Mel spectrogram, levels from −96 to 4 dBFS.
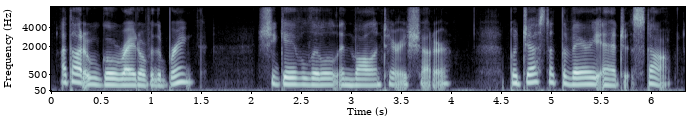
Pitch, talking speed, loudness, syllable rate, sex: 190 Hz, 200 wpm, -18 LUFS, 6.6 syllables/s, female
